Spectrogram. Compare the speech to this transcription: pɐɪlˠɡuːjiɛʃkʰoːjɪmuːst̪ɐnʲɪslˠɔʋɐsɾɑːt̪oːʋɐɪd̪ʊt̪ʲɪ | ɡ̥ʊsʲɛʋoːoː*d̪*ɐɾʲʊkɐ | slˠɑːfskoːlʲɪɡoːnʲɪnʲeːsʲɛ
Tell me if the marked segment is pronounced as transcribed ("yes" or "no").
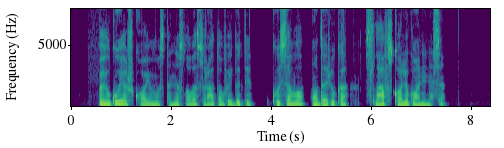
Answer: yes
